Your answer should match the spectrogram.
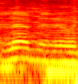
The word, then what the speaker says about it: Lebanon: mountain mountain that's right you know you're from tennessee if you say lebanon just one syllable 4066b north mount julia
